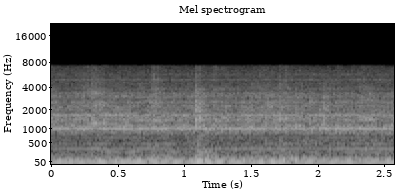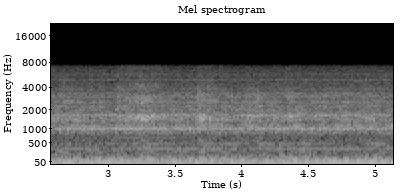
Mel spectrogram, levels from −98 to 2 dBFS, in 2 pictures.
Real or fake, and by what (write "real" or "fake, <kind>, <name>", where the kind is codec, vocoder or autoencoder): real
